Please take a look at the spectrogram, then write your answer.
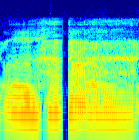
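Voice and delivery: high, drawn-out "uh" of disgust; grossed-out child. Retold or imitated. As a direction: whine queasily like a picky kid. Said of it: "and I was like".

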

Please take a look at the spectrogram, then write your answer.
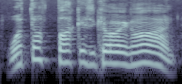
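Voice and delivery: high, slow bewildered cry; confused stoned outburst. Retold or imitated. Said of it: "audibly like".

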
